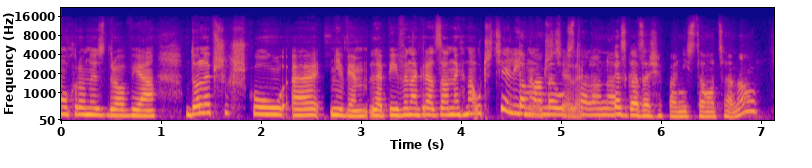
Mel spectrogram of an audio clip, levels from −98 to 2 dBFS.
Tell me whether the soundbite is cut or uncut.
cut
